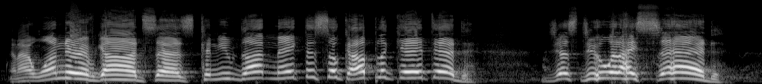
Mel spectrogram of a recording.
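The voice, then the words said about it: Unplaceable put-on accent for God. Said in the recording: “I don't know why he took that accent. I don't even know what that was.”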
